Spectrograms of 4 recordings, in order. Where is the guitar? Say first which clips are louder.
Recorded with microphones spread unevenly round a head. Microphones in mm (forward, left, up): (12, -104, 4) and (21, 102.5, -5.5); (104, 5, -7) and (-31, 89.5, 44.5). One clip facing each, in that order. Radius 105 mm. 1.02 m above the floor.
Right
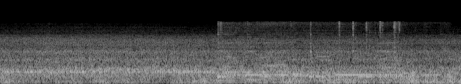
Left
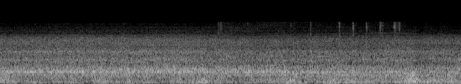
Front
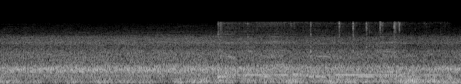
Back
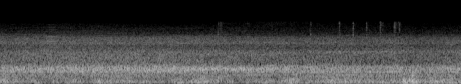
Right 4 dB, front 3 dB; 75° right.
